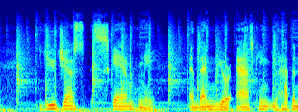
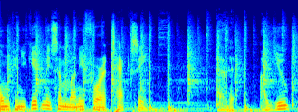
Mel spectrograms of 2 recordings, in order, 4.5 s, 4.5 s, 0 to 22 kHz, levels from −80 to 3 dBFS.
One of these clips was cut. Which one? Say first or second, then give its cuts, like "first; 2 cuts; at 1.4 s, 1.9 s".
first; 1 cut; at 2.8 s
